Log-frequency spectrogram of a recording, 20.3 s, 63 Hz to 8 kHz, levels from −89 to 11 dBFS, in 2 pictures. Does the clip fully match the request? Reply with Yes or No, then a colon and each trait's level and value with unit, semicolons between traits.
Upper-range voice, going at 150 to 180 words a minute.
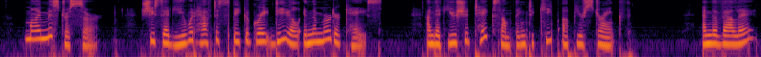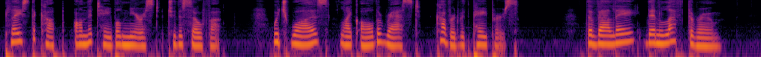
Yes: high, 200 Hz; average, 165 wpm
